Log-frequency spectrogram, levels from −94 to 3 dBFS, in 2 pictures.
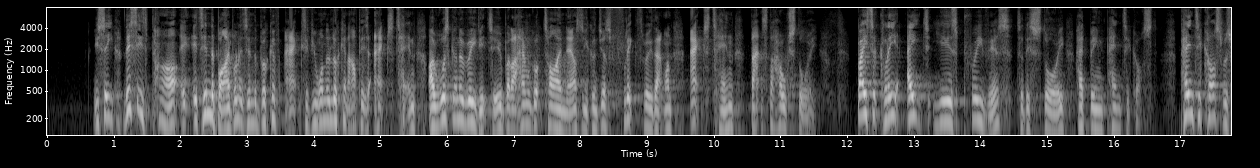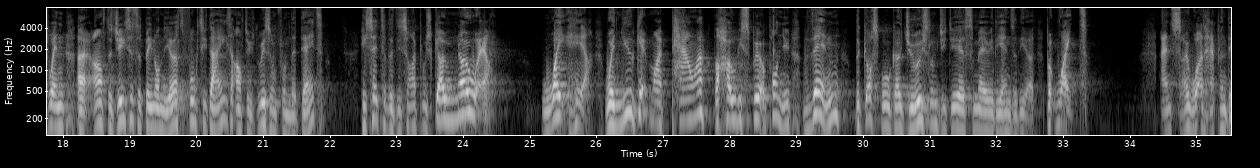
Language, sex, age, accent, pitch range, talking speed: English, male, 40-59, British, 150-195 Hz, 205 wpm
